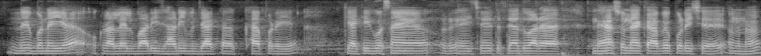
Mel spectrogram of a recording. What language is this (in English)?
Maithili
